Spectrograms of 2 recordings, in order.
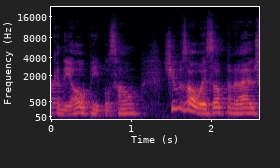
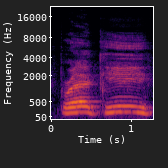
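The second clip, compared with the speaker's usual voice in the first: caveman voice. A narrator's reading. Caveman repeats word.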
